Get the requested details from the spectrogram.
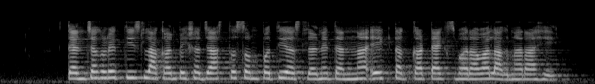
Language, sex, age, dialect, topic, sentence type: Marathi, female, 18-24, Standard Marathi, banking, statement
